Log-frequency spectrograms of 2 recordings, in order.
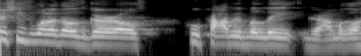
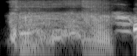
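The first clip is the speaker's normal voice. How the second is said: breathless laugh; 9 dB quieter than usual. Real, not acted. Laughing fit.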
